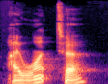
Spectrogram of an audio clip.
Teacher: after a consonant it's ta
